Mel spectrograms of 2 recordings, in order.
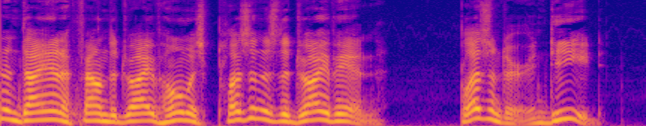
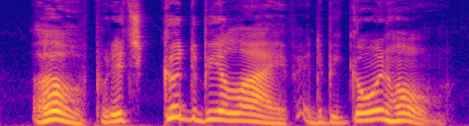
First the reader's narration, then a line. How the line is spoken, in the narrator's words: breathed Anne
